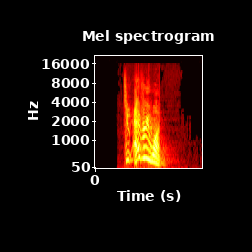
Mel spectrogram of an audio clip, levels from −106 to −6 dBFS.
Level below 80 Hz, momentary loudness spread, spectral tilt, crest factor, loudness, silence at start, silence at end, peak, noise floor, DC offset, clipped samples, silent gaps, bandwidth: -66 dBFS; 10 LU; -5 dB/octave; 20 dB; -18 LUFS; 0.6 s; 0.85 s; -2 dBFS; -77 dBFS; under 0.1%; under 0.1%; none; 13 kHz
